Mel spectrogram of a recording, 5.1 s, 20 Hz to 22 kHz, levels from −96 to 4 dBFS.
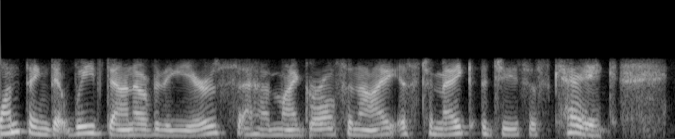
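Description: At 2.24 to 2.51 s, between "the years uh my" and "and I is to", AMR bit errors hit hard. Flipped low-priority bits misplace the codec's excitation pulses, so pitch holds but the voice turns scratchy and gargly. A milder patch follows at 4.32 to 4.55 s.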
